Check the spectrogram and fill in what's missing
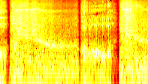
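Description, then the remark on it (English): A voice imitates abrupt snoring: loud, rough, gravelly snorts that cut off suddenly, three bursts separated by brief sharp silences, with a low throaty rumble throughout. “And then she does the old abrupt snoring, which is...”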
